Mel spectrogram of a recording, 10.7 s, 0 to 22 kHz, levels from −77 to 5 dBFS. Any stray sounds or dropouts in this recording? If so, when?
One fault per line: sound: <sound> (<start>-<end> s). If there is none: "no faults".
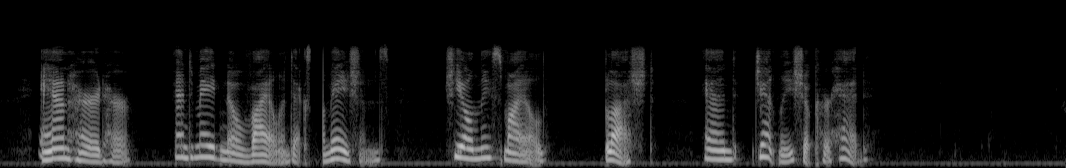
sound: dropout (3.1-3.2 s)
